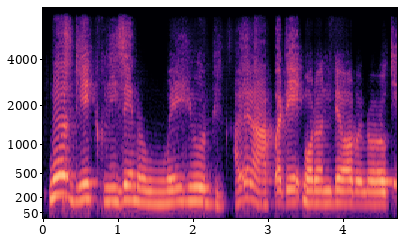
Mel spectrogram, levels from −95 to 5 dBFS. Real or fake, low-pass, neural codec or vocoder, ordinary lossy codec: fake; 7.2 kHz; codec, 16 kHz, 0.5 kbps, X-Codec, HuBERT features, trained on general audio; none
